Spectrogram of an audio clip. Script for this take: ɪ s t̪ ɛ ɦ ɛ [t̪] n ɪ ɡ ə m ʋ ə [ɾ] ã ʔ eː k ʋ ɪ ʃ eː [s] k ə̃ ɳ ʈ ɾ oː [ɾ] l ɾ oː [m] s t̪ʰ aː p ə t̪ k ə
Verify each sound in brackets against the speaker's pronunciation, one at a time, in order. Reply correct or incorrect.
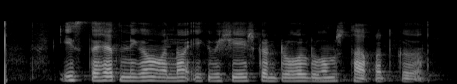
correct, incorrect: l, incorrect: ʃ, incorrect: none, correct

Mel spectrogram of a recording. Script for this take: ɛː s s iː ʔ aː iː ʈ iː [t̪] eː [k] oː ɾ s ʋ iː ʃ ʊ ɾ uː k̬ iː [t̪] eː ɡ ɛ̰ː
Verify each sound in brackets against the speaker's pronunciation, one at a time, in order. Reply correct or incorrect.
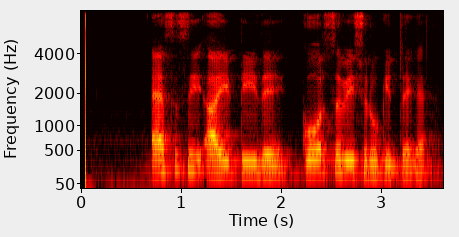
incorrect: d̪, correct, correct

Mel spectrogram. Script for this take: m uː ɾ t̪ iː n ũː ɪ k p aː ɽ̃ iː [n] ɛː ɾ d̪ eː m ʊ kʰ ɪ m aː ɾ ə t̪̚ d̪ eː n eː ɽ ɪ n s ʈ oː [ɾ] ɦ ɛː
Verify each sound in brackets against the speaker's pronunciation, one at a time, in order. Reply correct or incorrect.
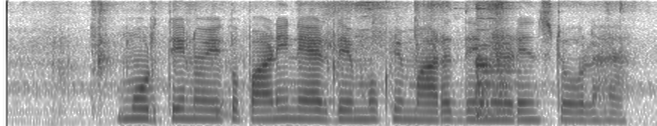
correct, incorrect: l

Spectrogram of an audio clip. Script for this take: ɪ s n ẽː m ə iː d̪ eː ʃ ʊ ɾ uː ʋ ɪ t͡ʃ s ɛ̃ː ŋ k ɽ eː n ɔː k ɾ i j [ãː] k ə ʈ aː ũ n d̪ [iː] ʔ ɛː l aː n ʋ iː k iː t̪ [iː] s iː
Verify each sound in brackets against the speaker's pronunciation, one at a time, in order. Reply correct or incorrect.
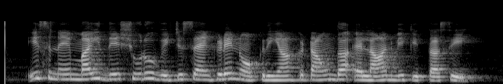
correct, incorrect: aː, incorrect: aː

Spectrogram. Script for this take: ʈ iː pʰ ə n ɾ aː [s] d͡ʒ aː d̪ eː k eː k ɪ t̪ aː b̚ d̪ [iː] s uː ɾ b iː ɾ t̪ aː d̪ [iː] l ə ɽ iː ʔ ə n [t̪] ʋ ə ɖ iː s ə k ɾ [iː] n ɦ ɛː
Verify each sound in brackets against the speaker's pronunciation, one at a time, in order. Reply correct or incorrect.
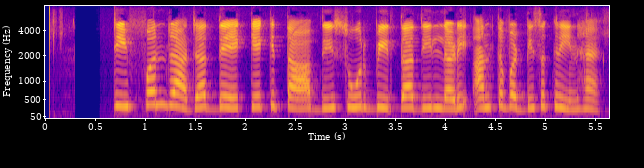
incorrect: none, correct, correct, correct, correct

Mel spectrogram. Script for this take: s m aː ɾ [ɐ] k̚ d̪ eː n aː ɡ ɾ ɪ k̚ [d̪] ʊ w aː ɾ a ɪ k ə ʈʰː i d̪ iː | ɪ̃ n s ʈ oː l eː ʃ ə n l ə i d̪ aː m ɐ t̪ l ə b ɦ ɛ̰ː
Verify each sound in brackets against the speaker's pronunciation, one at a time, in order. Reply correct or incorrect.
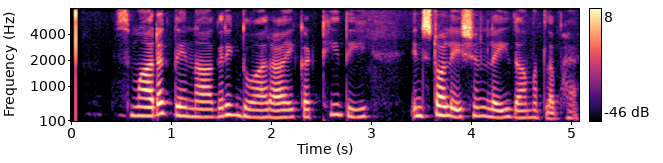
incorrect: ə, correct

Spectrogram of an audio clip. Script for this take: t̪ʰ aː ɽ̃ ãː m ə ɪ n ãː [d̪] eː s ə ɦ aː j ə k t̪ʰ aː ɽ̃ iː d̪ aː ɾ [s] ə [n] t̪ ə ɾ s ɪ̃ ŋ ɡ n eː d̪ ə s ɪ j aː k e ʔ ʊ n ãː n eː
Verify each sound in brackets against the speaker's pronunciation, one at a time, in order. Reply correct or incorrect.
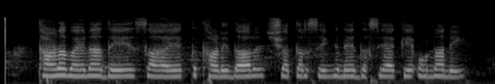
correct, incorrect: ʃ, incorrect: none

